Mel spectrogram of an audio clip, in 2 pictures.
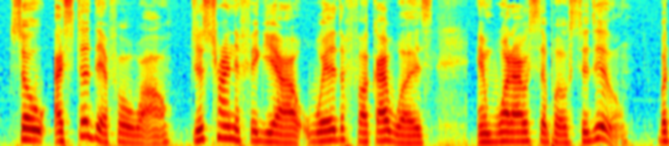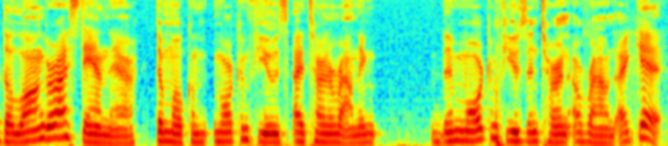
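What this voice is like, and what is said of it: Heavy put-on Boston accent. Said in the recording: “That accent's hard to keep up, dog. ... You're going hardcore, like you're like Joey from Friends Boston.”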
